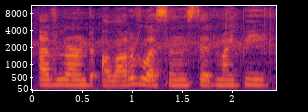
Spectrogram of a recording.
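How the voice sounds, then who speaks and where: A woman's voice: medium pitch, flat delivery, normal speed, a little mellow, slight background noise, poor audio. A woman in her seventies, originally from Guatemala, chatting casually to her channel viewers as she tells her life story with digressive asides. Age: 70s. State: sweaty after a walk. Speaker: YouTube channel host. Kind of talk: casual personal storytelling to camera.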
